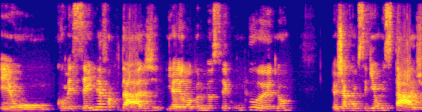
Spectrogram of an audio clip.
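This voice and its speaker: The pace of this woman's speech is moderate. Her voice sits at a medium pitch and varies in an ordinary way. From Brazil, São Paulo. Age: 20s. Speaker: recruitment manager and psychologist. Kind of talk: podcast interview. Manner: casual, conversational.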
